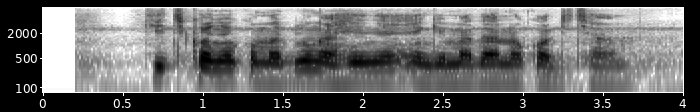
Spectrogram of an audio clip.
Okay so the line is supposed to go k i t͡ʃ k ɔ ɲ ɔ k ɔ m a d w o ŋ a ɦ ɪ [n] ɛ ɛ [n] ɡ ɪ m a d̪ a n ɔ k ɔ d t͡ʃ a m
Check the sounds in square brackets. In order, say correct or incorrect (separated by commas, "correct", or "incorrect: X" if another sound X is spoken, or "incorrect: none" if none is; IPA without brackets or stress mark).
incorrect: ɲ, incorrect: ŋ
